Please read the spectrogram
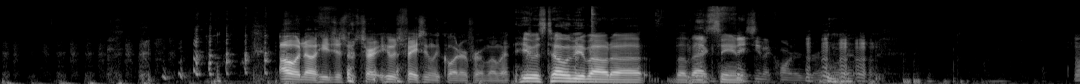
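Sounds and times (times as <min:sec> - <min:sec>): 
dog panting: 0:00.0 - 0:02.9
laughter: 0:01.4 - 0:04.3, 0:08.0 - 0:08.9
speech: 0:02.8 - 0:08.9.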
